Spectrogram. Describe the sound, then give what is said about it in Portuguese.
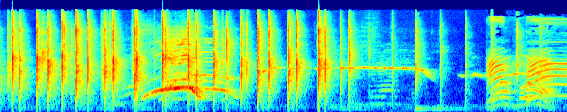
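A small group in a studio claps quickly and steadily for a few seconds, with a sharp whistle and excited voices whooping near the end as the clapping fades. “Salva de palmas pro”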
